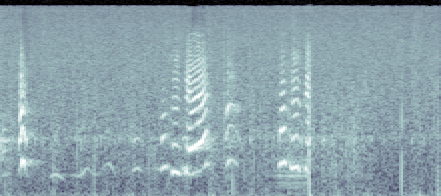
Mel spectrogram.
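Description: A woman's voice in three short, distressed cries, the middle one rising in pitch, over faint film hiss.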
